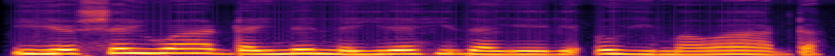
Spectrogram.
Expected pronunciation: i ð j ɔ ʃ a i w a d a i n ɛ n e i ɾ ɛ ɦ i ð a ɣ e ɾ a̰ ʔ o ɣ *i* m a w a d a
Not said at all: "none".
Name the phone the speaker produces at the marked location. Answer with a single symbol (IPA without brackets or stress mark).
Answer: i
